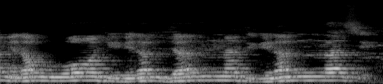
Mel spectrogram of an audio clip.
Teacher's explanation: اصل میں یہ دو کلمے ہیں من اللہ، اللہ کا حمزہ وصلی گرا دو تو من کا نون اور اللہ کا مشدد لام کا پہلا لام، یہ دو ساکن ہوئی ہے، پہلے کو فتح دے دو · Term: فتح کا قاعدہ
